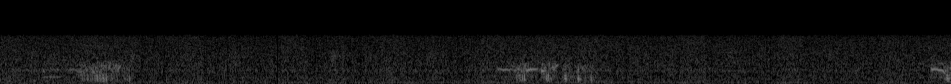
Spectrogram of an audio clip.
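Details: Butter, a male pet cat, snoring while asleep at home: soft, breathy rasping bursts about every four seconds over a steady faint hiss, with no other clear sounds.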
